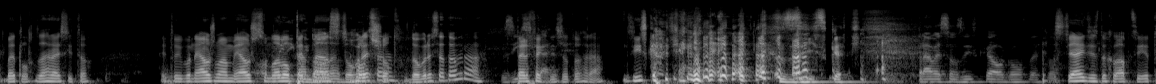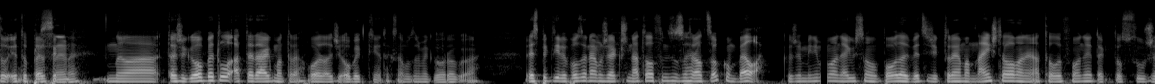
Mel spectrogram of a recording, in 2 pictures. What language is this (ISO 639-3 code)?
slk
